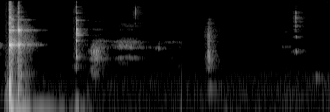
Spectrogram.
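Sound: glasses clinking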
